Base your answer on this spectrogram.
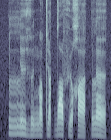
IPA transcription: lːɨɦɯnɔtʉɡ dˤɨfʉχa | lɜ

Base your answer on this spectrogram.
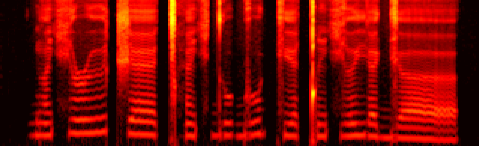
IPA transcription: ɡɐ̃çɹɨ t͡ʃɛːǀʰɛ̃çd̪uɡu kʲɛǃĩçɘ jɛɡʲɐː

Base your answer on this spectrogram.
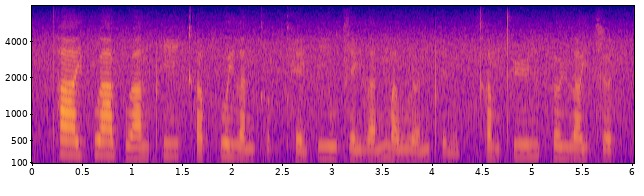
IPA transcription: t̪ʰaː˥jkʷaː˥kʷaː˨˧n pʰiː˧ kʰɐ˨˥p̚ kʷɐ˥jlɐ˨˧nkʰʊ˨˥k̚ pʰe˨˩j piː˧wt͡se˨j lɐ˨˥nmɐ˨˧w lɵ˨˥npʰɪ˨˩ŋ | kʰɐ˨˩mt̪ʰyː˨˧npʰɵ˨ɥlɐ˨˥j t͡sɵ˨˥t̚

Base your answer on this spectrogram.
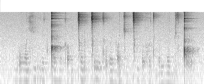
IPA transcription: bo̰˧vɔ˨jxi˦ rʲo˧dǃɤ˧ ɦɤ˧kʼɔ̰˧ʔ i˦˨ǀɤ˦j ɔ˦ǀḭ˦ mi˨tʰo̰˦ʔɤ˧e̯ ɦɔ̰˨˦jkʼḭ˧ǀʰi˦ʔo̰˨ χʷɤ˨tʰḭ˨o̯ ɾi˧ ɦɤ˨jbḭ˦sǃo̰˨

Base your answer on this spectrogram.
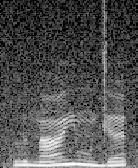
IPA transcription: lɨn̪ãːjũː dʲɛ

